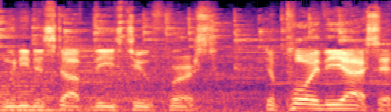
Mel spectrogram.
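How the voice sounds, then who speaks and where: Over clear background music, a man does a put-on character voice at medium pitch and a moderate pace, his loudness very even. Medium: machinima. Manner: serious, terse.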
